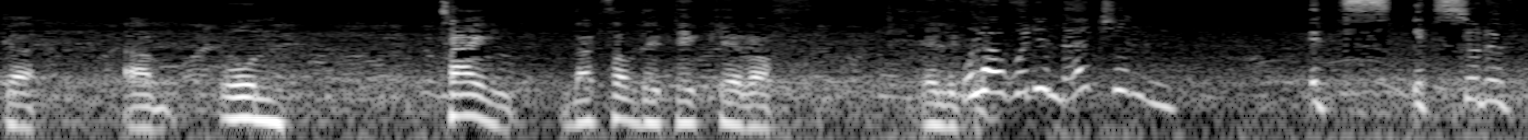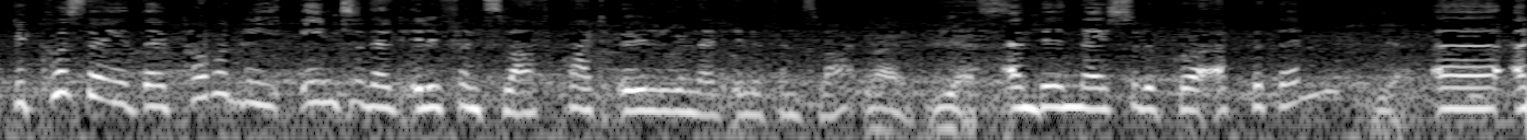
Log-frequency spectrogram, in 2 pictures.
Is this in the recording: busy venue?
yes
